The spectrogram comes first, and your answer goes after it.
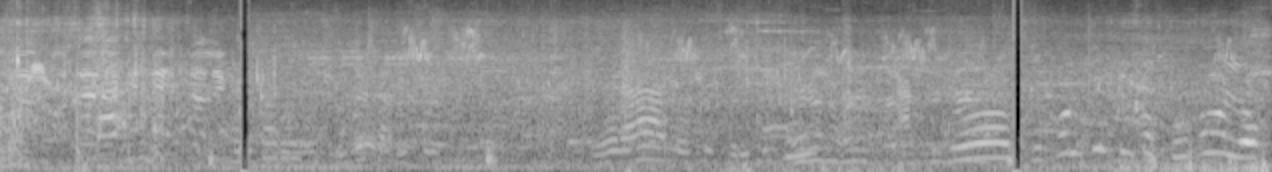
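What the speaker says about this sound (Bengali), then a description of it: "সবাই নৌকা দিয়ে পার হচ্ছে" A ferry boat crosses the river at Bahadurpur ferry ghat in Ashashuni, Satkhira, with a low, steady rumble running throughout beneath nearby people talking.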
